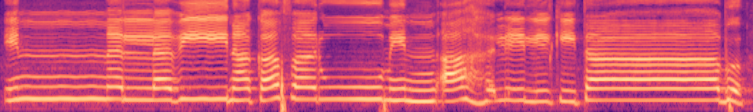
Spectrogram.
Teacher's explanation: ان الذین میں دیکھیے نون مشدد ہے، اس پہ غنہ ہوگا۔ یا ساکن سے پہلے زیر ہے، یا مدہ ہے، یہاں کھینچیں گے۔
